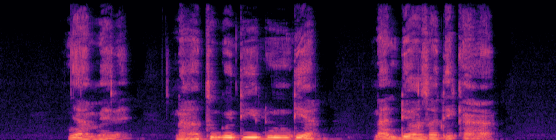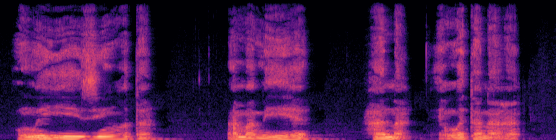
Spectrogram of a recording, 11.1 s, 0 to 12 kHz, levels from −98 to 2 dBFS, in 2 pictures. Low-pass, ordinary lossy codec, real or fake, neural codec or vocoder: none; none; real; none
